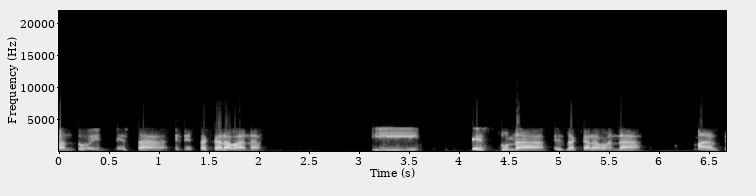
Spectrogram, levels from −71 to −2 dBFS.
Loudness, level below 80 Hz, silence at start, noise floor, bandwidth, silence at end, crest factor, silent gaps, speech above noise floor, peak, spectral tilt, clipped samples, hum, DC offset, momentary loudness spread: -19 LUFS; -60 dBFS; 0 s; -67 dBFS; 7.8 kHz; 0.1 s; 16 dB; none; 49 dB; -4 dBFS; -4 dB/octave; under 0.1%; none; under 0.1%; 11 LU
